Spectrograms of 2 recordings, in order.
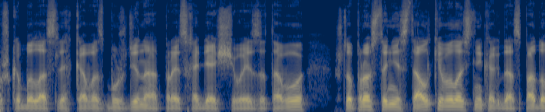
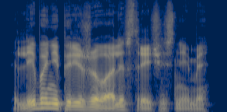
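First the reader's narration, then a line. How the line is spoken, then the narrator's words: Snorting, wry. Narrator (Russian): хмыкнул я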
